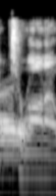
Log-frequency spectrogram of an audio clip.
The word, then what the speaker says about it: Toronto: to be from here I even say Toronto without pronouncing the T um this is a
